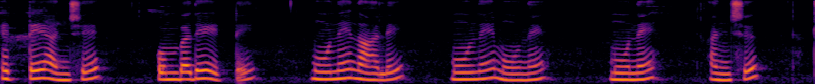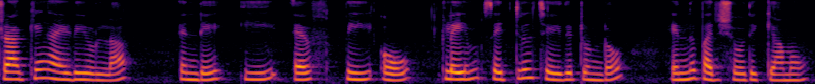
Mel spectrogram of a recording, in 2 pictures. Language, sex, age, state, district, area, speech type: Malayalam, female, 18-30, Kerala, Thiruvananthapuram, rural, read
